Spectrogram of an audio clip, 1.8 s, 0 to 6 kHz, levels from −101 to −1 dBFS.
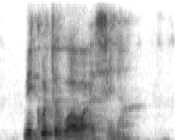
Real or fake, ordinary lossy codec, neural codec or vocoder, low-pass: fake; Opus, 32 kbps; codec, 16 kHz, 16 kbps, FreqCodec, smaller model; 5.4 kHz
